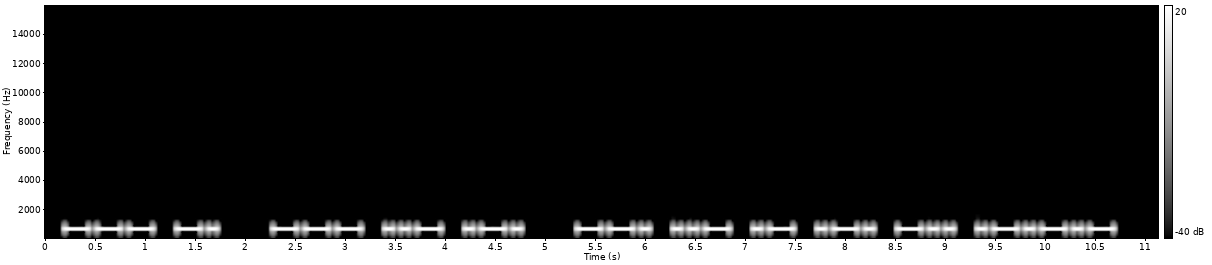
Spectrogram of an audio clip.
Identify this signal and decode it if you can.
Morse code, heard as a keyed tone, about 16 wpm, 700 Hz. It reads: ON OUR GUARD.
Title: Sentences from Top 1000 Words - Review Part 4 - 15wpm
